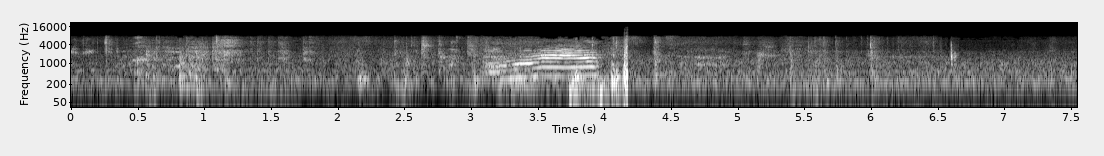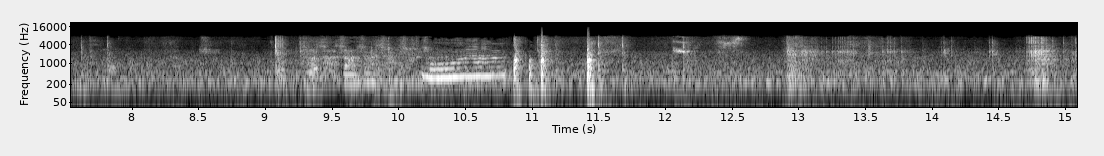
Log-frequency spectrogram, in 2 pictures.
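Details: Pet cat Puran in Snow White cosplay on 1 April 2017 utters two drawn-out meows, each rising in pitch, half-buried under steady room noise and human voices.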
